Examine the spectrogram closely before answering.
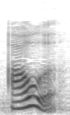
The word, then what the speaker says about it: hour: let's take the word hour which stands for time although hour starts with H but when we pronounce the word the H is silent we pronounce it as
